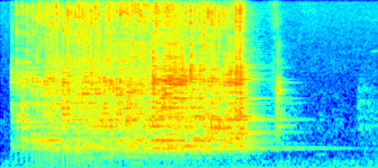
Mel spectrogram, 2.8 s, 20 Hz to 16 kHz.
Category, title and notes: Sound effects > Other mechanisms, engines, machines
Handsaw Tooth Teeth Metal Foley 3
metallic, foley, handsaw, hit, fx, percussion, shop, sfx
